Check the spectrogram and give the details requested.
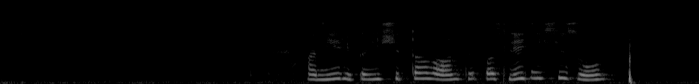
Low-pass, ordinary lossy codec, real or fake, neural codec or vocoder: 7.2 kHz; none; fake; codec, 16 kHz, 6 kbps, DAC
